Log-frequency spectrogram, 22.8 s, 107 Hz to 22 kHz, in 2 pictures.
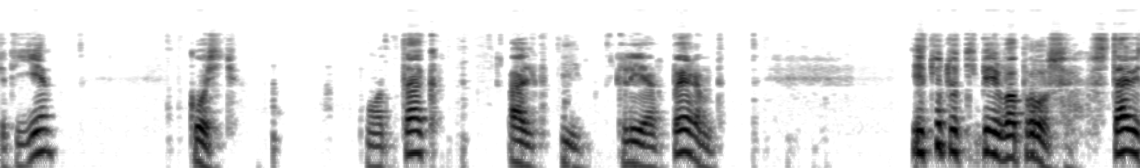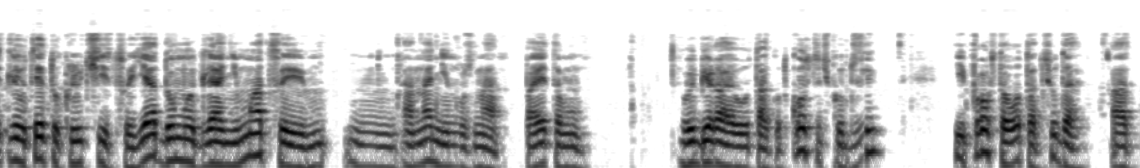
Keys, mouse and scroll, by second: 3.9 click, 5.7 alt+p, 14.5 g, 17.8 click, 19.8 g.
